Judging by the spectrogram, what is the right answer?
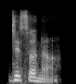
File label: "dishonour", Indian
